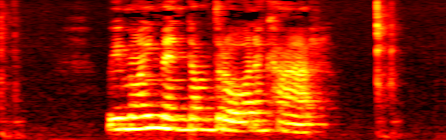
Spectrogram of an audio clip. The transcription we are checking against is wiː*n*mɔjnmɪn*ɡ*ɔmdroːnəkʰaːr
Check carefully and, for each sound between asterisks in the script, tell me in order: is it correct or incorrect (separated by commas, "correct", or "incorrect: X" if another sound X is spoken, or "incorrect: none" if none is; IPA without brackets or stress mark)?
incorrect: none, incorrect: d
